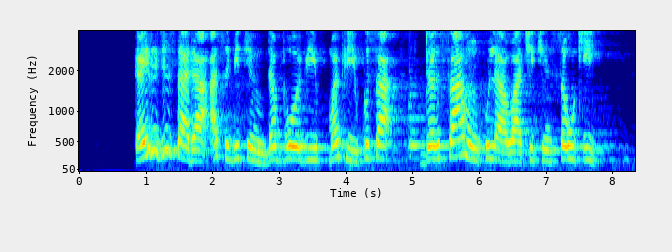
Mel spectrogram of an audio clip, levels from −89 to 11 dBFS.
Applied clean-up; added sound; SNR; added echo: neural separator model SepFormer DNS4.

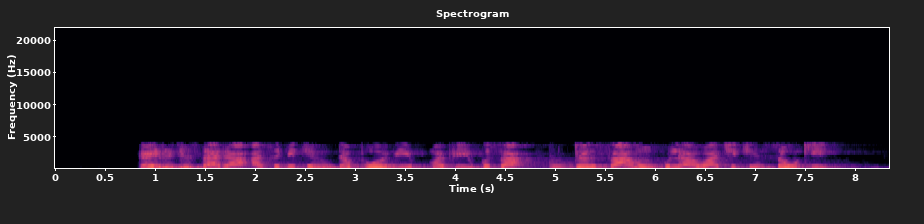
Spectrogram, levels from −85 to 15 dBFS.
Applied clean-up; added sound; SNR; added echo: none; Bowed string instrument; 14 dB; reverberation time 0.9 s.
